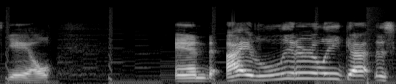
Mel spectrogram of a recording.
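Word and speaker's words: Galle: That said, we also have Lieutenant Gale, not Golly. I thought his name was Golly because it's spelled Golly, but it's not. It's Gale.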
